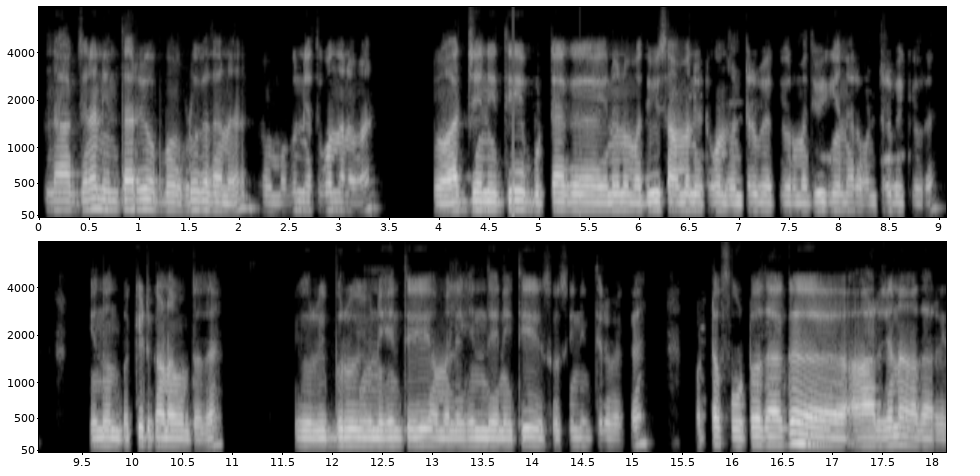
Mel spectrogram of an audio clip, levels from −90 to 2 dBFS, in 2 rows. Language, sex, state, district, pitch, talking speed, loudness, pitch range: Kannada, male, Karnataka, Dharwad, 115 Hz, 145 wpm, -23 LUFS, 110-120 Hz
